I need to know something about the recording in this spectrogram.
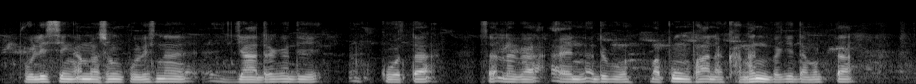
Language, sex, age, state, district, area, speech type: Manipuri, male, 45-60, Manipur, Tengnoupal, rural, spontaneous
